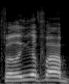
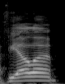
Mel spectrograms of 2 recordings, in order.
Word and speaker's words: Fiala: With Filipa, Byfield, and Lafayette. Fiala? Yeah, Fiala.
